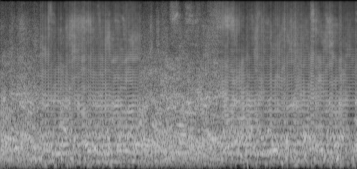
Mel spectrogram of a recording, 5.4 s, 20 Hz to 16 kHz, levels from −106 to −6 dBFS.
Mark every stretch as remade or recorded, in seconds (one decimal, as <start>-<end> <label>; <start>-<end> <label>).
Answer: 0.0-0.6 recorded; 0.6-2.1 remade; 2.1-3.3 recorded; 3.3-5.4 remade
